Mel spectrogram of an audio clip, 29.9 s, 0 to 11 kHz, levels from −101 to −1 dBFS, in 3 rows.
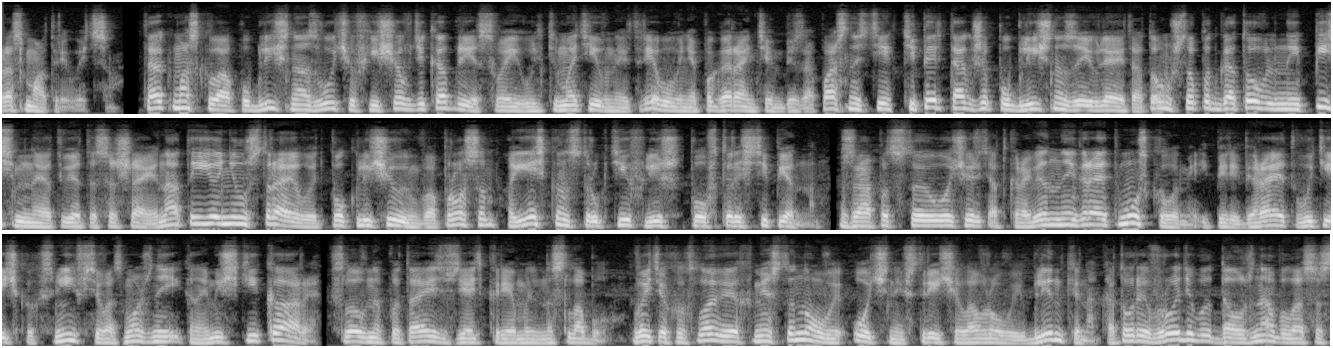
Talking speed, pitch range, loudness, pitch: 155 wpm, 120-165 Hz, -20 LUFS, 140 Hz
